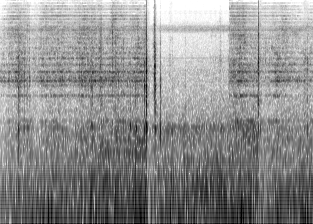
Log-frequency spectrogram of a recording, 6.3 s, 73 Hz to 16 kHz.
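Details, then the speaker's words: 1963 Motorola record player with a single-decker idler wheel changer: a faint steady scrape with occasional clicks as the platter turns. The aged idler rubber has hardened and scrapes the metal platter, lacking torque and risking slow speed. "that's what a hard dollar wheel sounds like when it's scraping against the uh the metal turntable platter"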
